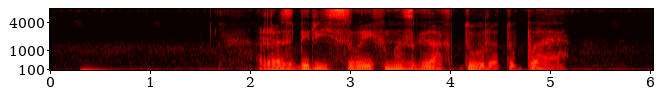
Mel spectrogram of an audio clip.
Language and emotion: Russian, angry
